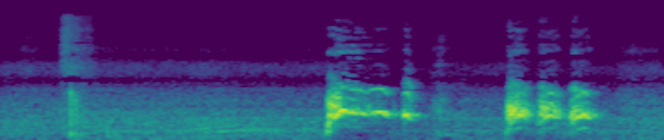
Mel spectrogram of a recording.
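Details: Rico, a Maltese dog indoors, searching the house for a skunk's smell on a rainy day; one faint yip, then a sharp bark followed a second later by a quick burst of three high yappy barks, with a low background hum.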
